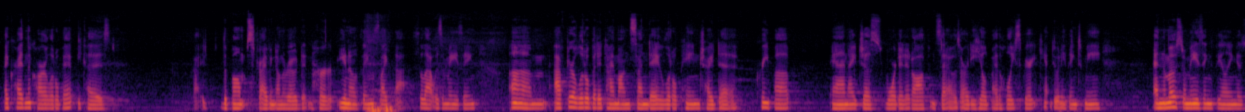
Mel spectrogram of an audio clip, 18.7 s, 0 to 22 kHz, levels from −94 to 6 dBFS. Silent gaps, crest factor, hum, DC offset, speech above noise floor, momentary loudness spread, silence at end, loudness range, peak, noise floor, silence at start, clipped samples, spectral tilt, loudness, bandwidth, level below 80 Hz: none; 20 dB; none; under 0.1%; 32 dB; 10 LU; 0 s; 5 LU; -16 dBFS; -68 dBFS; 0.05 s; under 0.1%; -7.5 dB/octave; -37 LUFS; 13.5 kHz; -56 dBFS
